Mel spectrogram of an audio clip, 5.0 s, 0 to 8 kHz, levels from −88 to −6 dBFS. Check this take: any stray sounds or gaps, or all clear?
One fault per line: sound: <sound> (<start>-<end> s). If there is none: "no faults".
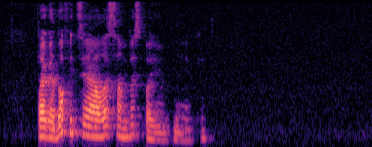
no faults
